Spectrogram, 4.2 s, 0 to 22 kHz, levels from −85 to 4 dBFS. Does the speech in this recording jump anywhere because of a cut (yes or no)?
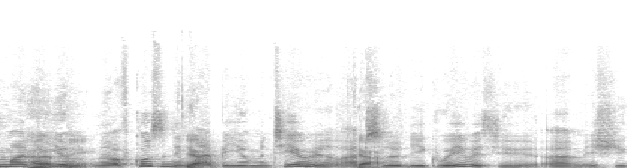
no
